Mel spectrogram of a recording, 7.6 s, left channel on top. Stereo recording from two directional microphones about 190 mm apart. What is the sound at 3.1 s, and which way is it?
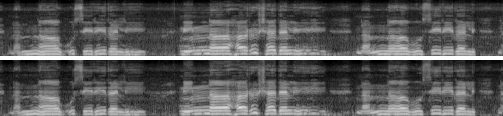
Music, 30° right (ahead or behind).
